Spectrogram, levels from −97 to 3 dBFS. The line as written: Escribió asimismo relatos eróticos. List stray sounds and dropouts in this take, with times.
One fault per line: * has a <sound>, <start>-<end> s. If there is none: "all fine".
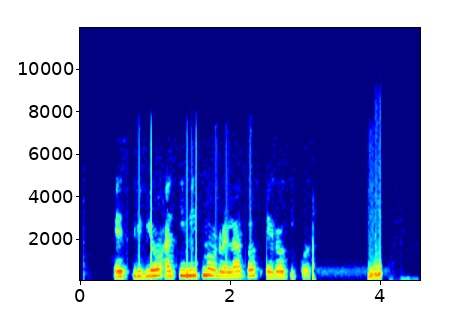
* has a laugh, 3.8-4.0 s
